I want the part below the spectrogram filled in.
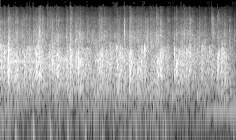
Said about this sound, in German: Und die ganze Gemeinde sage, Amen. komm, wir geben einen Applaus. Halleluja.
